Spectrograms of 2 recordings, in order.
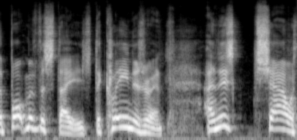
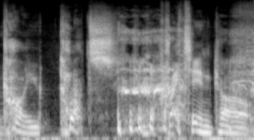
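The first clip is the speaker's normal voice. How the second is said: mock self-scolding; much slower than usual. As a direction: tell yourself off, half-joking. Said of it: "I was so mad at myself".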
